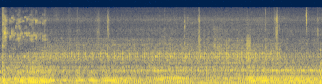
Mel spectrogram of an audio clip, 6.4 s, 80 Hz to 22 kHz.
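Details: Peugeot 206 1.4 HDI diesel, nearly 350,000 km, after removing accessory pulley damper that caused clack at start and idle: even idle with soft steady patter, no sharp clack.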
